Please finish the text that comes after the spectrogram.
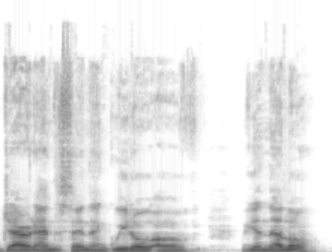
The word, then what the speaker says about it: Vianello: We have some heavyweight action with Jared Anderson and Guido of Vianello. I believe that's how you pronounce his last. Yeah, Vianello. Yeah.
